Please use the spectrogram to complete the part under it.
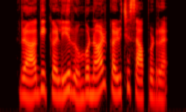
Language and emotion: Tamil, happy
